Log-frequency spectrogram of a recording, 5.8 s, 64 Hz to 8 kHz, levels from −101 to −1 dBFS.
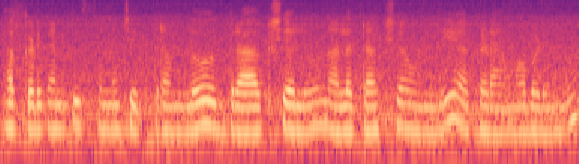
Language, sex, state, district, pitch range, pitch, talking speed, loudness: Telugu, female, Andhra Pradesh, Sri Satya Sai, 175-190 Hz, 185 Hz, 95 wpm, -16 LUFS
